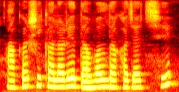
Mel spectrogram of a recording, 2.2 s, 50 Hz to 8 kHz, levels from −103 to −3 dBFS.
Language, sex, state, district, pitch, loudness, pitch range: Bengali, female, West Bengal, Alipurduar, 225 Hz, -12 LUFS, 215-255 Hz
